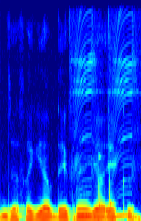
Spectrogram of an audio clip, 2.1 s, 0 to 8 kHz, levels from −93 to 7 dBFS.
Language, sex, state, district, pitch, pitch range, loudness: Hindi, male, Chhattisgarh, Kabirdham, 115 Hz, 115-125 Hz, -13 LUFS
